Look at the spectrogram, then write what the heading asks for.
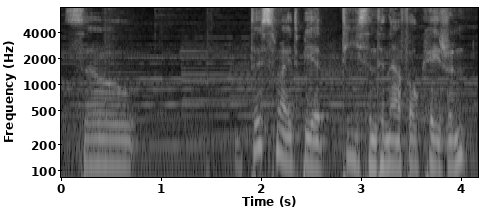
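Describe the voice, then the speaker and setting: A man's voice: medium pitch, natural voice. A man voicing a jaded, wary male vampire in a game playthrough, wryly muttering his thoughts in character. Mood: jaded, musing. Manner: unhurried, wry, muttering to himself. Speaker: gamer role-playing in character. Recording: faint game music behind.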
